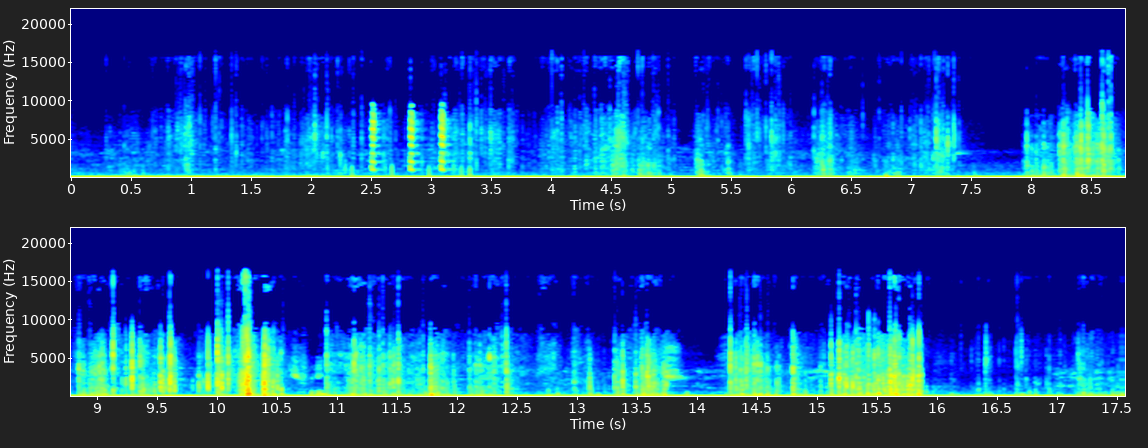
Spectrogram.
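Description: Handling noise: a few small clicks about three seconds in, then bursts of rustling and crinkling from about eight seconds in as fabric and a plastic document folder are handled, over a steady low hum.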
